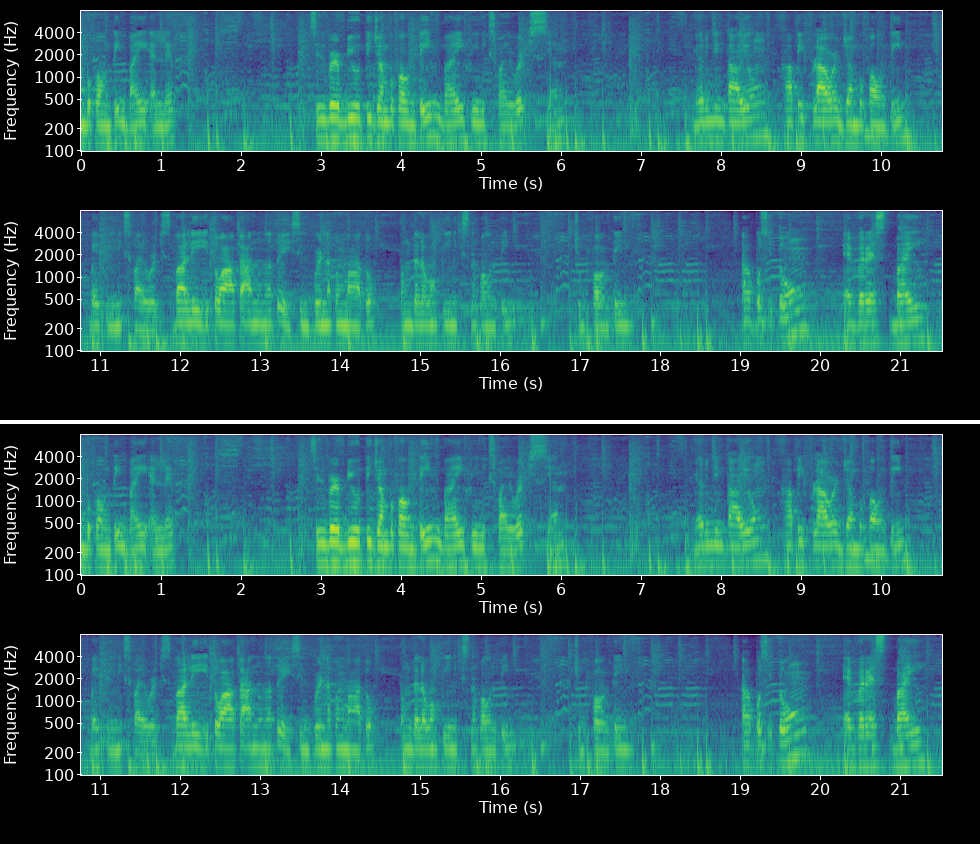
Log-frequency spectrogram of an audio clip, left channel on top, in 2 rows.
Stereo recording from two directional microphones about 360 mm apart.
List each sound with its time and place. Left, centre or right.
0.0 s speech: centre
2.7 s speech: centre
7.6 s speech: centre
18.9 s speech: centre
